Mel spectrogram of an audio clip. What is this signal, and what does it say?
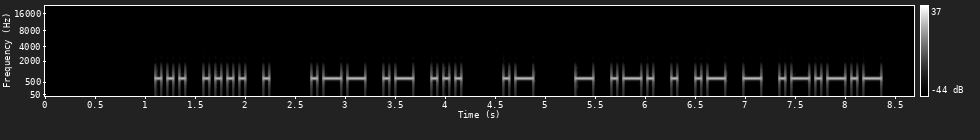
Morse code, heard as a keyed tone, about 20 wpm, 700 Hz. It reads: SHE WAS A TREAT.
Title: Sentences from Top 1300 Words 20wpm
